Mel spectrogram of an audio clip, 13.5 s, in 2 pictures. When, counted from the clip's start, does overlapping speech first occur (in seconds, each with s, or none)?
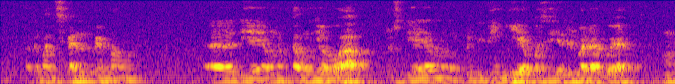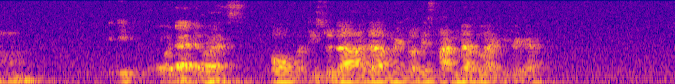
none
